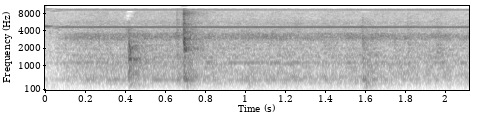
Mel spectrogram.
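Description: Wooden screw-driven test jig clicking and creaking faintly a few times as its hand wheel is turned, pressing a small wooden box under about 450 pounds of load.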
